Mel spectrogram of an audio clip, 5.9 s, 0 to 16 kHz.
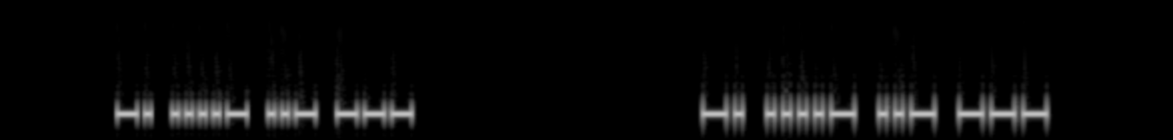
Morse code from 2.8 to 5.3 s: N4UO

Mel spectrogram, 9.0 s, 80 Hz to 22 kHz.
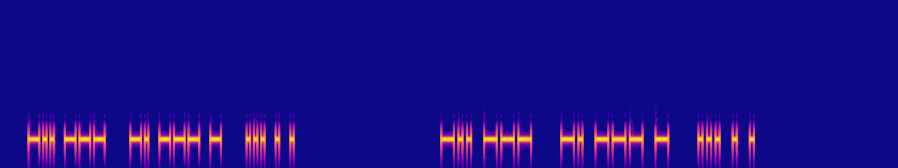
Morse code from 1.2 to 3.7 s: NOT SEE

